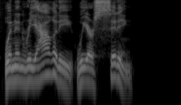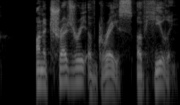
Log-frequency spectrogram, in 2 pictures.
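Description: A deep-voiced American man speaks in a very dry acoustic. He delivers religious commentary as a podcast host, unscripted and impassioned. His delivery is preachy and emphatic, built on short, punchy phrases. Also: lively intonation, unhurried, darkish tone, no room sound. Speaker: podcast host taking viewer questions.

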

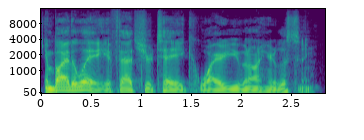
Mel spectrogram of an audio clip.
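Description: Deep voiced guy from texas doing a live podcast, dry studio sound, casual but emphatic, chatting with commenters. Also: lively intonation, quick pace, darkish tone, dry recording. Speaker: podcast host.

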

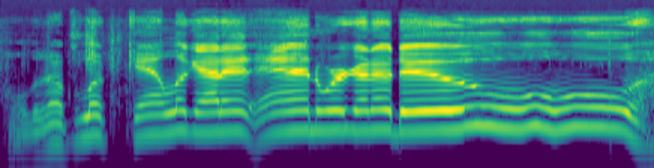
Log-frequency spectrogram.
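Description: A man's voice: high voice, takes it slowly, clear, resonant tone, dry recording, studio quality. A man hosting a podcast with casual, theatrical chat, rambling and showily talking himself through what he does. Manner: rambling, showy, talks himself through actions. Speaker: host of an audio drama podcast.

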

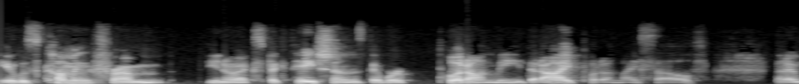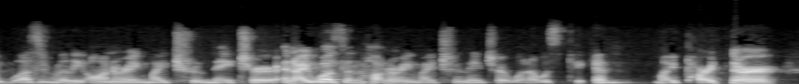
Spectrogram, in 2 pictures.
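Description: A woman from Serbia in her forties speaks in a low register and reflects on her path, pausing often with fillers and restarting her sentences. The recording is dry and a little muffled. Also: no echo. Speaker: women's relationship coach. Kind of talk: conversational interview.

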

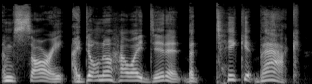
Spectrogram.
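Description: A man's voice: on the high side, lively intonation, normal speed, pushed and bright, no room sound, studio quality, voice pushed up. A man voicing a frantic young supernatural woman who pleads in a rising, urgent voice. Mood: pleading.

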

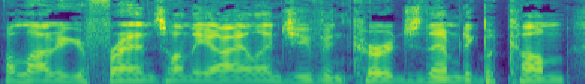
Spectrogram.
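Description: A chatty man hosting a radio interview, rambling a little as he talks. His voice sits a bit higher than average. The studio sound is close and dry. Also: steady tone, fast, clear, resonant tone, dry recording. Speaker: radio show host.

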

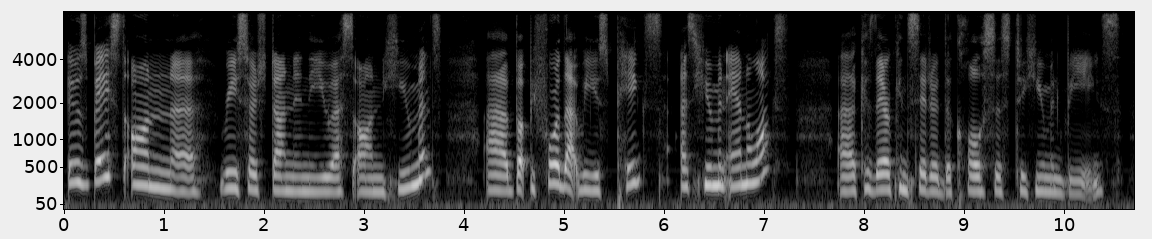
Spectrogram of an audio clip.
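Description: A woman from Norway, a researcher giving measured, factual explanations as an interview guest. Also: medium pitch, smooth, no room sound.

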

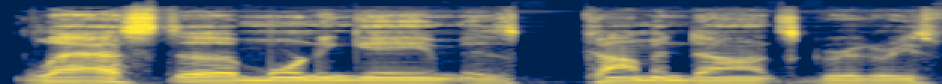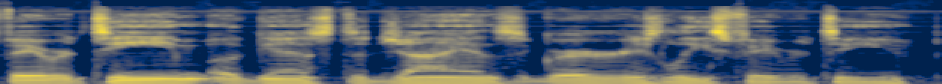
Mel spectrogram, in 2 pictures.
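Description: A man's voice: sits low, level tone, moderate pace, mellow, clear, resonant tone, no room sound, clean studio sound. A man hosting a casual sports podcast, debating game picks in a blunt, sardonic way.

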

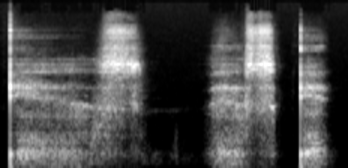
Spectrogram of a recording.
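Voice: extremely slow, no room sound, clean studio sound. A reader whispering the lines of a gloomy, mournful old donkey in a storybook. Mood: glum whisper. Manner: soft whisper.

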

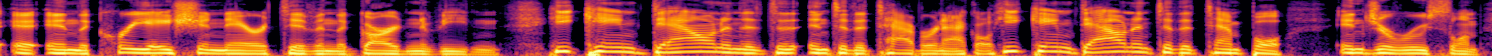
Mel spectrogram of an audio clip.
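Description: A man's voice: on the high side, pushed and bright, clean tone, no echo. A man teaching the Bible in a sermon style, emphatic and putting rhetorical questions to his listeners. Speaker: Bible teacher and program host.

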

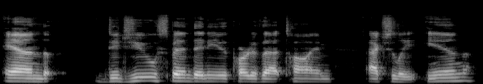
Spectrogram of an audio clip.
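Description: A man hosting a podcast, introducing the episode clearly and steadily before interviewing a guest. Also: medium pitch, fairly even intonation, takes it slowly.

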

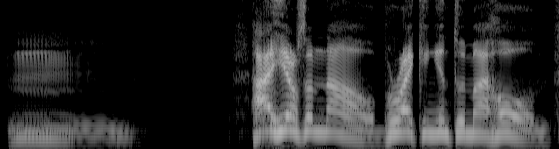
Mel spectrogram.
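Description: Man putting on a high, grandiose, slow-speaking troll. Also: gravelly, bright, forceful tone, no room sound, studio quality, heavily acted. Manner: declamatory rhymed verse, drawn-out words. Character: aggrieved old mountain troll, brooding, menacing, grandiose. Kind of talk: theatrical audio drama monologue.

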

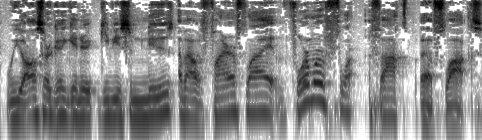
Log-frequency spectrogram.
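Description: A man co-hosting a podcast in casual chat, with jokey banter and words repeated in quick agreement. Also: mid-range voice, expressive, warm tone, a little hiss or hum. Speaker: podcast co-host. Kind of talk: casual chat, running through the show's lineup.

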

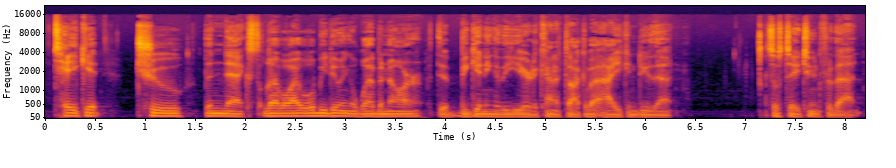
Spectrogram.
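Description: A man's voice: very deep voice, dark tone, husky, no echo, studio quality. A man hosting a religious commentary podcast, speaking in an emphatic, instructive yet conversational way. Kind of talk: live religious commentary, answering listener questions.

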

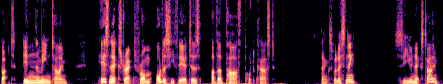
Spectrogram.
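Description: A man's voice: on the low side, very animated, a little slow, dry recording, clean studio sound. A man presenting a scripted podcast outro as host.

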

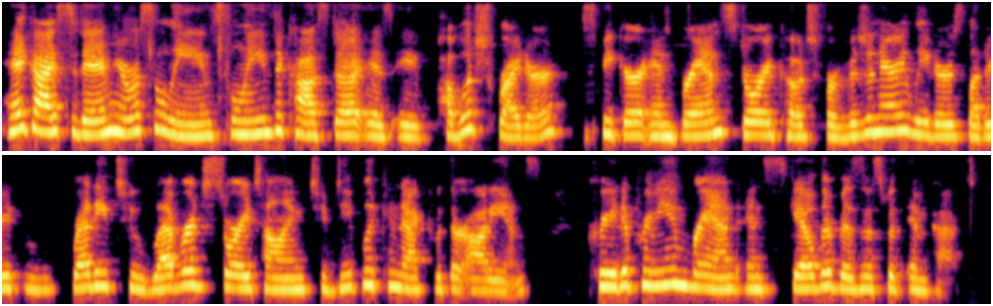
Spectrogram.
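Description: A woman's voice: mid-range voice, normal speed, fairly bright tone. A woman hosting a podcast interview, chatty and upbeat, in her thirties. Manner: chatty, upbeat, restarts words. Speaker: podcast host.

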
